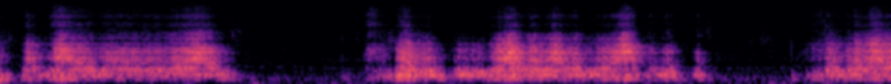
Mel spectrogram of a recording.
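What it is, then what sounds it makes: Scratch-art paper being scratched. A wooden stylus scratches the lower petals of a design on a black coated scratch-art card in a book. Dry, raspy scratching strokes come in bursts, each a second or so long, with short quiet pauses between them. The sound is a broad midrange grainy rub with some brightness on top and almost no low end.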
